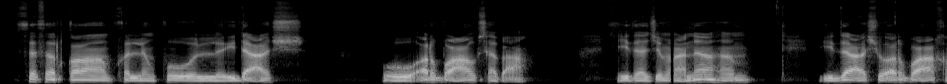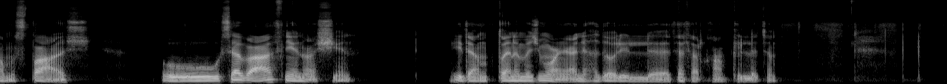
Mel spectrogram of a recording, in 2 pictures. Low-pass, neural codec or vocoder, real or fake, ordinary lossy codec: none; vocoder, 48 kHz, 128 mel bands, Vocos; fake; none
